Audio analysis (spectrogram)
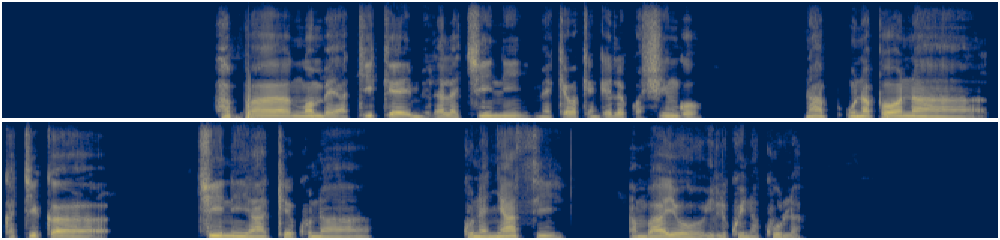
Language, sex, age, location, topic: Swahili, male, 18-24, Kisumu, agriculture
